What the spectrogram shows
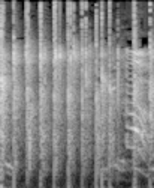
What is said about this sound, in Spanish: Increíble, hemos dado un aplauso a Ángel Subiela.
